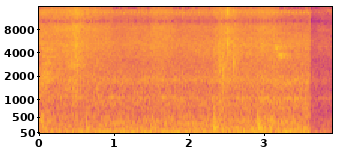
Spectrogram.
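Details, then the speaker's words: 1972 Caterpillar 977L track loader's 3306 10.5L straight-six diesel, freshly rebuilt, first crank on 24V: deep, heavy, steady starter churn with strong compression, no firing, while priming for oil pressure, no leaks; normal cranking without firing. "not yet probably going to take a while lot of cranking here can you sit here and watch that and see if we get oil pressure for me"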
